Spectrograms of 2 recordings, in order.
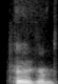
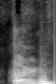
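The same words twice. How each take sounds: First: The word is said at a calm, normal volume. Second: The word is yelled loudly like an announcement. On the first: A simple, polite way to get someone's attention. The speaker calls it right. "can you just said" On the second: A startling announcement that embarrasses the listener. The speaker calls it wrong. "Why did you have to yell it?"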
